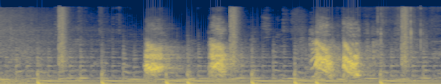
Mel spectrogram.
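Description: A dog barking four times, in two pairs about a second apart, over background music with a heavy pulsing bass beat.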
